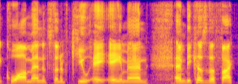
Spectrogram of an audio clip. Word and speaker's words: Qaaman: It was supposed to be QAA Man. That's how I originally envisioned the word. It was never supposed to be pronounced like Qua or Qua Man.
